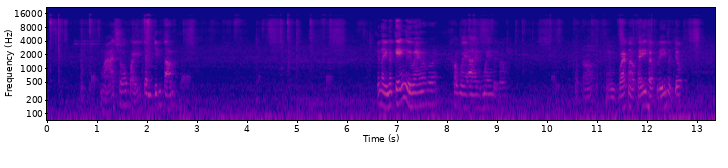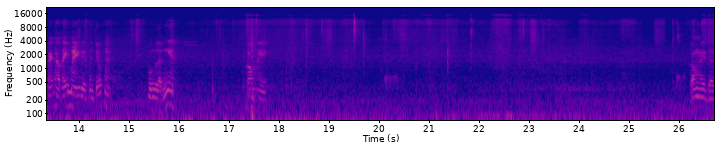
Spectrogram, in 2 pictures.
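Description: A middle-aged man talks close by with animation.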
